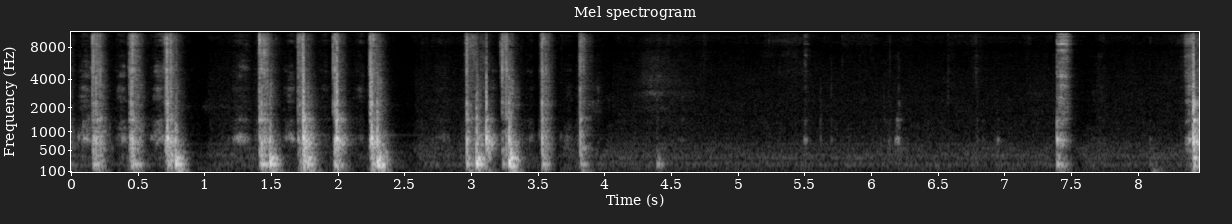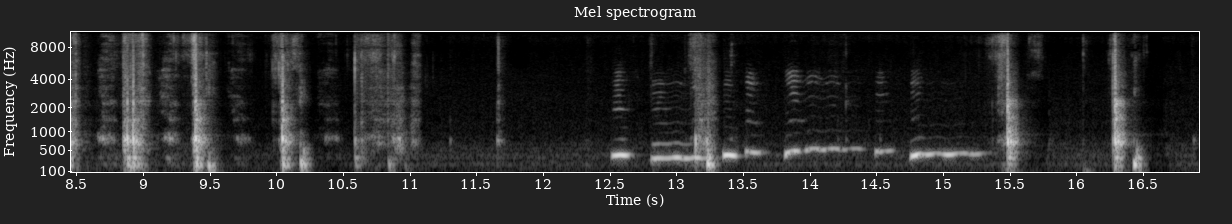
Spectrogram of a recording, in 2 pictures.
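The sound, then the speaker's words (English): A knife in need of sharpening minces garlic on a board in sharp bursts of rapid chopping strokes separated by pauses. A voice speaks briefly between the later bursts. “More minced garlic never hurt anybody. I should sharpen this knife.”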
